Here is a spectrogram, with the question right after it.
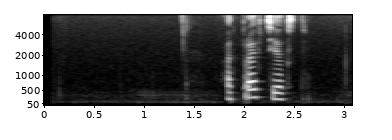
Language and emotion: Russian, neutral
